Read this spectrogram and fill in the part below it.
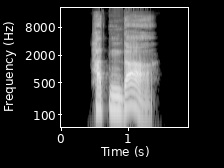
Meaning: first/third-person plural preterite of dahaben
- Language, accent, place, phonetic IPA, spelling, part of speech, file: German, Germany, Berlin, [ˌhatn̩ ˈdaː], hatten da, verb, De-hatten da.ogg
